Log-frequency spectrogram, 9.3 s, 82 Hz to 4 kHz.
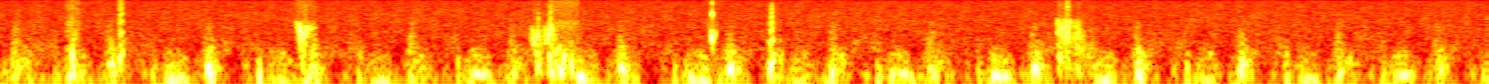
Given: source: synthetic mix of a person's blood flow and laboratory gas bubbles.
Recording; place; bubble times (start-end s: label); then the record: Doppler ultrasound of blood flow; precordium
0.43-0.52 s: bubbles
0.75-0.81 s: bubbles
1.86-2.01 s: bubbles
3.32-3.64 s: bubbles
4.44-4.51 s: bubbles
4.80-4.90 s: bubbles
6.61-6.88 s: bubbles
From the record:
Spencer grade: 2 (many but less than half of the cardiac periods contain bubble signals, singularly or in groups); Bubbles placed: anywhere in the cardiac cycle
